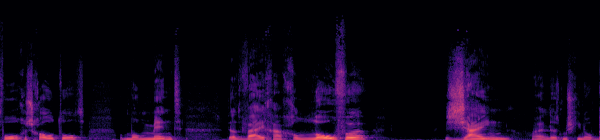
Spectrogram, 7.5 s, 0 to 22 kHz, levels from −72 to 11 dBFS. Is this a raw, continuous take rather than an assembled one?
yes; 0 cuts

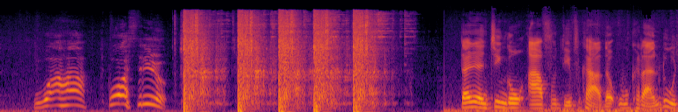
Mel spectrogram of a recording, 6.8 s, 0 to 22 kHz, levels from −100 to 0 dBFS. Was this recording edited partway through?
no; 0 cuts

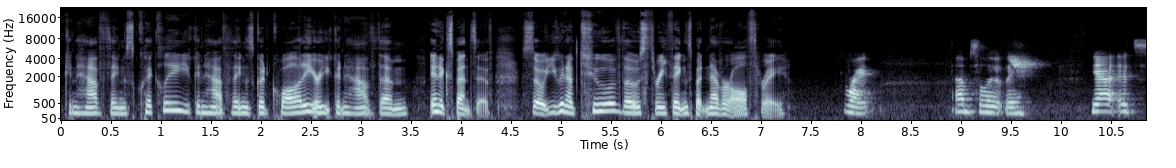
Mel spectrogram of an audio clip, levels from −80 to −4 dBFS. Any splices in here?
no; 0 cuts

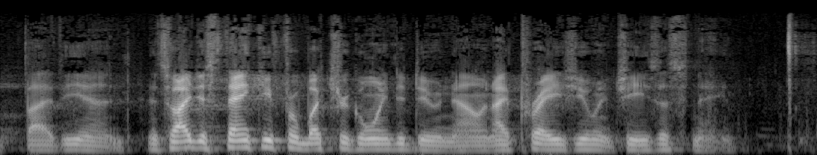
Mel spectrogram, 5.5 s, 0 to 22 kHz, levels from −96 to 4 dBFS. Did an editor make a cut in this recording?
yes; 1 cut; at 0.9 s

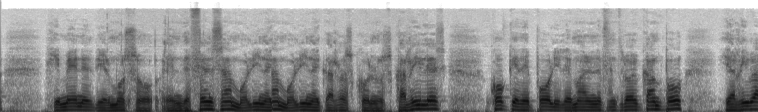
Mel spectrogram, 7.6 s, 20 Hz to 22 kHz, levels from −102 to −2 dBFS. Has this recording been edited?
yes; 2 cuts; at 0.9 s, 2.7 s

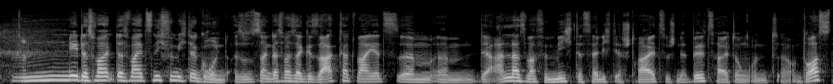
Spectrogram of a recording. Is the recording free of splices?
yes; 0 cuts

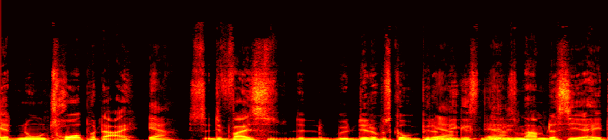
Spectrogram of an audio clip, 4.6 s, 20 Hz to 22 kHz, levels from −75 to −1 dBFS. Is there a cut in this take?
no; 0 cuts

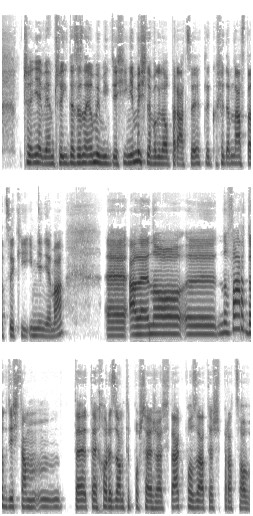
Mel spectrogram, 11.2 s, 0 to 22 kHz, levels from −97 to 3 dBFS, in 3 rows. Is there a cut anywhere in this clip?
no; 0 cuts

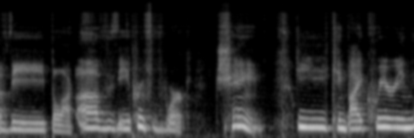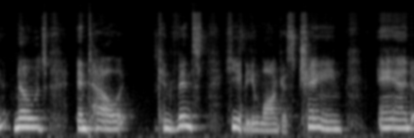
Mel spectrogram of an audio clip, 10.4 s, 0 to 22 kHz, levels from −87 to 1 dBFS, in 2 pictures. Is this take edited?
yes; 7 cuts; at 0.9 s, 1.6 s, 3.7 s, 4.3 s, 5.3 s, 7.1 s, 8.2 s

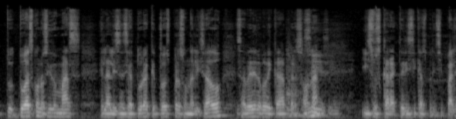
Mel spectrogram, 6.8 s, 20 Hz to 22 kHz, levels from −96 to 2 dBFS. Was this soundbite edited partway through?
yes; 2 cuts; at 3.5 s, 3.9 s

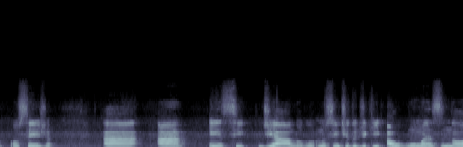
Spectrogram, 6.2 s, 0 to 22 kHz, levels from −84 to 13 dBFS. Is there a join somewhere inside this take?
no; 0 cuts

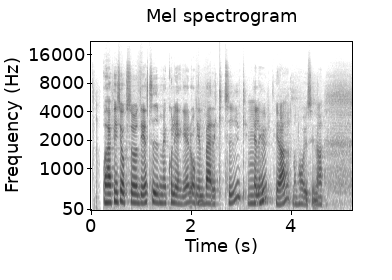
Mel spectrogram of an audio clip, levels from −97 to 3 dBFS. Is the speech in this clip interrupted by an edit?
yes; 3 cuts; at 1.1 s, 2.1 s, 4.0 s

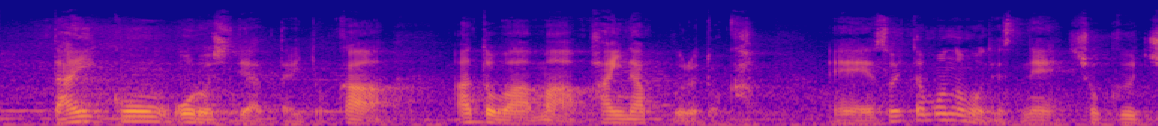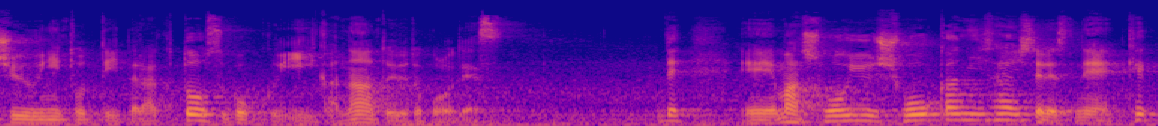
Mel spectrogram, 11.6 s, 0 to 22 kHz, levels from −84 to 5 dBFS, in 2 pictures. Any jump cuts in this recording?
no; 0 cuts

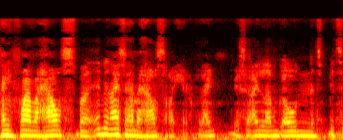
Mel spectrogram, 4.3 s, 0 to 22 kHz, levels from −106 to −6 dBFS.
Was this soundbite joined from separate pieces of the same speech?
no; 0 cuts

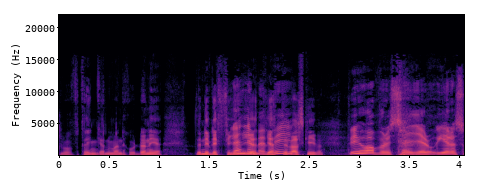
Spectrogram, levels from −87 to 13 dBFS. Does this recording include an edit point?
yes; 1 cut; at 1.5 s

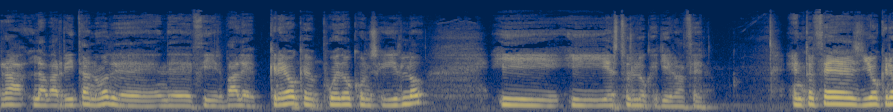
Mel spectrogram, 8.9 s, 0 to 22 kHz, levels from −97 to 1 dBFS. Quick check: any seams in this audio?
yes; 1 cut; at 2.6 s

